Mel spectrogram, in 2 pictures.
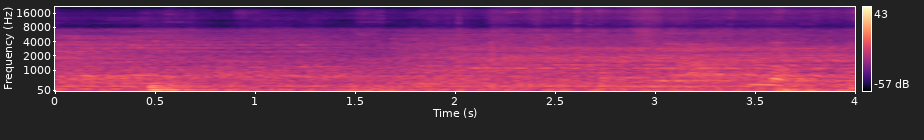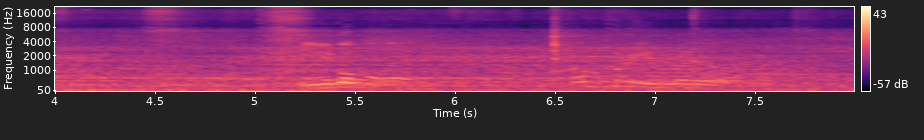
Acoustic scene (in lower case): crowded indoor space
